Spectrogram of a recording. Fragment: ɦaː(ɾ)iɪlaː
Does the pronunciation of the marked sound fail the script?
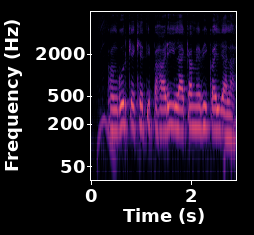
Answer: yes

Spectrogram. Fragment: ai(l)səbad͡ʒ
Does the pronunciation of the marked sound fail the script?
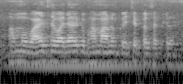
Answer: no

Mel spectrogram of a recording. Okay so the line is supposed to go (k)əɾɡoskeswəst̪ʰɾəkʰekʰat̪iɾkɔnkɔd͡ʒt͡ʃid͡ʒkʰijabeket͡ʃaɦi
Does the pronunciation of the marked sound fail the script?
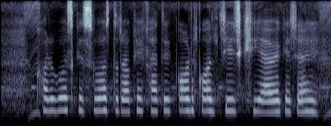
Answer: yes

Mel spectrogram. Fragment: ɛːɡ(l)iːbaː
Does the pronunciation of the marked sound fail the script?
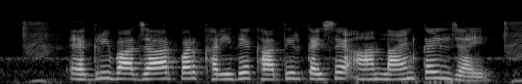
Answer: yes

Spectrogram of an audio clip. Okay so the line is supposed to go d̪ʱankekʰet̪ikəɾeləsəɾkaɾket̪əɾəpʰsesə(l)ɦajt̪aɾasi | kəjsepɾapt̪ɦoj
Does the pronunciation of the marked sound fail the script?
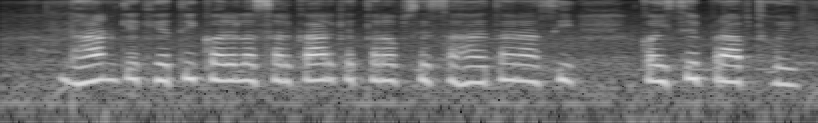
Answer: yes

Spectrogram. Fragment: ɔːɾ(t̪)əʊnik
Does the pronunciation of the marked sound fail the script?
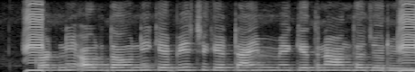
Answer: yes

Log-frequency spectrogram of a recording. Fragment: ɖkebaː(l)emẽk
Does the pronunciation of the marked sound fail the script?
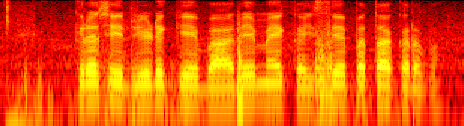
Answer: yes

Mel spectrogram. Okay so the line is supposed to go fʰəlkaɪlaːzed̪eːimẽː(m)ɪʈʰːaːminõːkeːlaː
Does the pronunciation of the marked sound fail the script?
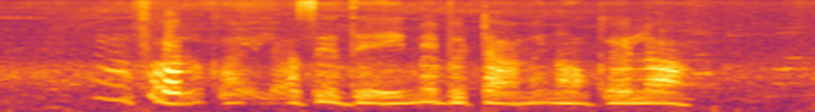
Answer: yes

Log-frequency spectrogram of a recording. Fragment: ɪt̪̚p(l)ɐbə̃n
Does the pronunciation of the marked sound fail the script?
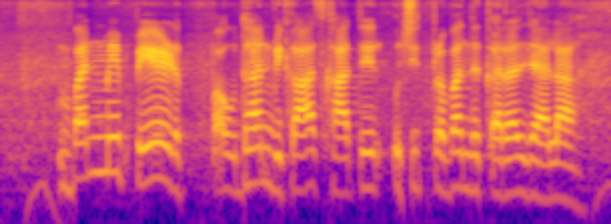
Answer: yes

